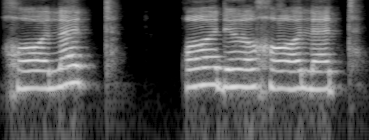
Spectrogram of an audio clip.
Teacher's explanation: Khala, lam tepi hujung lidah menyentuh pada gusi gigi atas. Pada ta kita tahan dulu suara syiddah, kemudian baru lepaskan hams, angin. Khalat, tu tahan, kemudian lepaskan untuk meringankan bacaan.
